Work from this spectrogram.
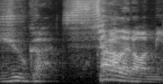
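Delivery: put-on affronted tone, slow and very drawn out. Retelling what a dripping kid said, imitating someone offended. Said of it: "all, like, offended".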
